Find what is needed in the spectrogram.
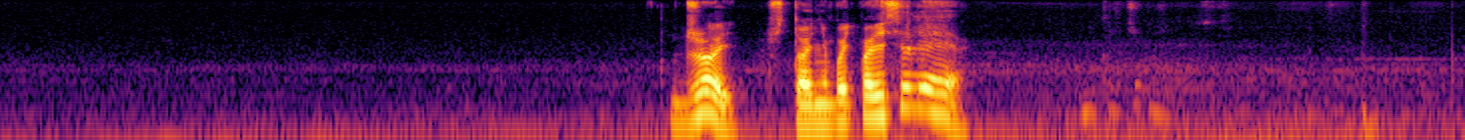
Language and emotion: Russian, positive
